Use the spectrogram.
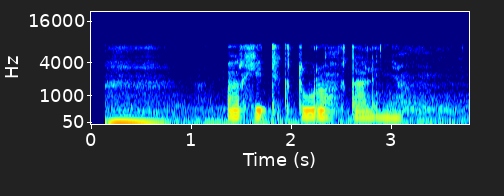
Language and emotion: Russian, neutral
